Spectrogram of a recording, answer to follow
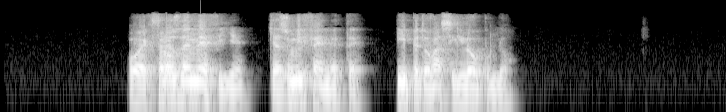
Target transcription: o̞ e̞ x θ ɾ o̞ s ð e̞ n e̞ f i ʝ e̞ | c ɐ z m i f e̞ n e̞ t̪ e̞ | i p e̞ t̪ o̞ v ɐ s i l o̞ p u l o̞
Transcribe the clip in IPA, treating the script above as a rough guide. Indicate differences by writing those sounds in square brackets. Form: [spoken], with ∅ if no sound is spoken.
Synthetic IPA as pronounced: o̞ e̞ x θ ɾ o̞ [z] ð e̞ n e̞ f i ʝ e̞ | c ɐ z m i f e̞ n e̞ t̪ e̞ | i p e̞ t̪ o̞ v ɐ s i l o̞ p u l o̞

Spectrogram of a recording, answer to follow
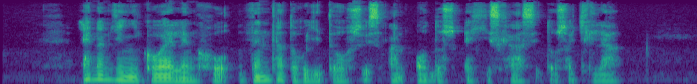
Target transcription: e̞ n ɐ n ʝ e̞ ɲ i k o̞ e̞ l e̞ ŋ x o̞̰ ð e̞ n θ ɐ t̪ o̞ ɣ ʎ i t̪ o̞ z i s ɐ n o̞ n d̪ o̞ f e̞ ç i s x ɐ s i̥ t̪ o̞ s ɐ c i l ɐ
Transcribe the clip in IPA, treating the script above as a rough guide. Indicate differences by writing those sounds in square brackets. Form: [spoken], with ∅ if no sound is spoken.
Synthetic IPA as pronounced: e̞ n ɐ n ʝ e̞ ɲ i k o̞ e̞ l e̞ ŋ x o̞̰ ð e̞ n θ ɐ t̪ o̞ ɣ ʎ i t̪ o̞ [s] i s ɐ n o̞ n d̪ o̞ [s] e̞ ç i s x ɐ s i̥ t̪ o̞ s ɐ c i l ɐ

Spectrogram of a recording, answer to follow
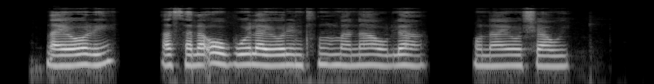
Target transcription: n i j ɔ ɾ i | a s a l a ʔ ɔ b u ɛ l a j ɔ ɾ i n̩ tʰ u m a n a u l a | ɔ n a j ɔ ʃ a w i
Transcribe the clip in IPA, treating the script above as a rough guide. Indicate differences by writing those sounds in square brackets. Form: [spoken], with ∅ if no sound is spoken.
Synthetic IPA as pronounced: n [a] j ɔ ɾ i | a s a l a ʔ ɔ b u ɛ l a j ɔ ɾ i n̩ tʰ u m a n a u l a | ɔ n a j ɔ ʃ a w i

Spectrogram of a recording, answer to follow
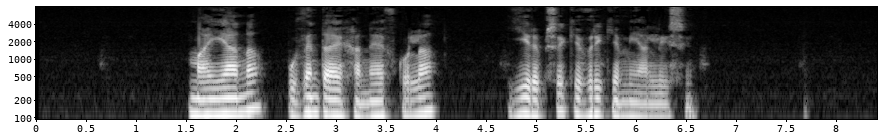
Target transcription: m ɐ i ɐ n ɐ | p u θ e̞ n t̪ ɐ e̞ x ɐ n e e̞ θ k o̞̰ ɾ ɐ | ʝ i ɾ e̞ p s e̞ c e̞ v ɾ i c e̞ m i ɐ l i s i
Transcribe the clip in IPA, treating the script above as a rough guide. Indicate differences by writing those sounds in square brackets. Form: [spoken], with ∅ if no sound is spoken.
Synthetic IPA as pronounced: m ɐ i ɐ n ɐ | p u [ð] e̞ n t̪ ɐ e̞ x ɐ n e e̞ [f] k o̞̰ [l] ɐ | ʝ i ɾ e̞ p s e̞ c e̞ v ɾ i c e̞ m i ɐ l i s i

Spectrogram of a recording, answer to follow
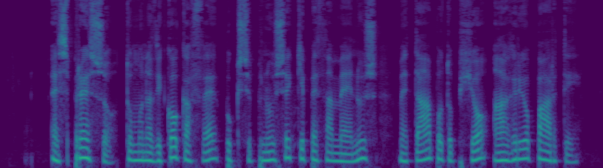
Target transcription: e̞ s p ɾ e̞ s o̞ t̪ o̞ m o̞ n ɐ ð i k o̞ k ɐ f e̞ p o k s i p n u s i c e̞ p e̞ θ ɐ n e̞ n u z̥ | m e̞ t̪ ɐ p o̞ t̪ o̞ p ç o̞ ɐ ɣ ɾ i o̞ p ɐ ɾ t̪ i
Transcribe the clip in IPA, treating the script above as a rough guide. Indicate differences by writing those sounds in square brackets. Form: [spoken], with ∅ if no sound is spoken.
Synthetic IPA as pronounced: e̞ s p ɾ e̞ s o̞ t̪ o̞ m o̞ n ɐ ð i k o̞ k ɐ f e̞ p [u] k s i p n u s [e] c e̞ p e̞ θ ɐ [m] e̞ n u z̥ | m e̞ t̪ [ɐː] p o̞ t̪ o̞ p ç o̞ ɐ ɣ ɾ i o̞ p ɐ ɾ t̪ i

